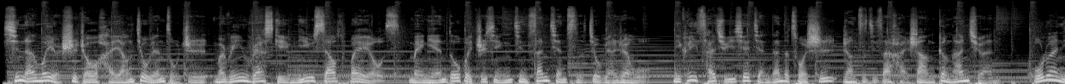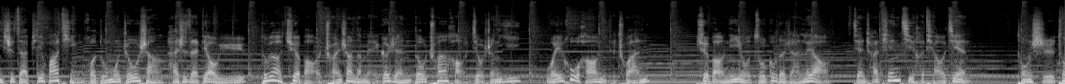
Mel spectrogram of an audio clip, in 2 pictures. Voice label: Safety Mandarin music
